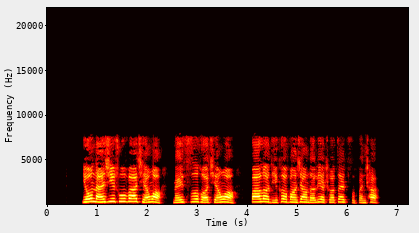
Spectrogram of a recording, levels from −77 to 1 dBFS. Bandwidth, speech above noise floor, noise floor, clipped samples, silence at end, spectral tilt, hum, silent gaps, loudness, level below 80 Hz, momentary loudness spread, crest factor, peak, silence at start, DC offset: 8 kHz; over 74 dB; under -90 dBFS; under 0.1%; 0.6 s; -2 dB/octave; none; none; -16 LUFS; -68 dBFS; 10 LU; 16 dB; -2 dBFS; 0.7 s; under 0.1%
